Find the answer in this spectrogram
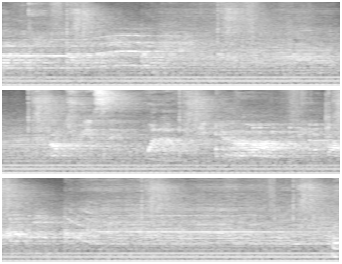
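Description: Steady low electrical hum with faint, indistinct voices over it.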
